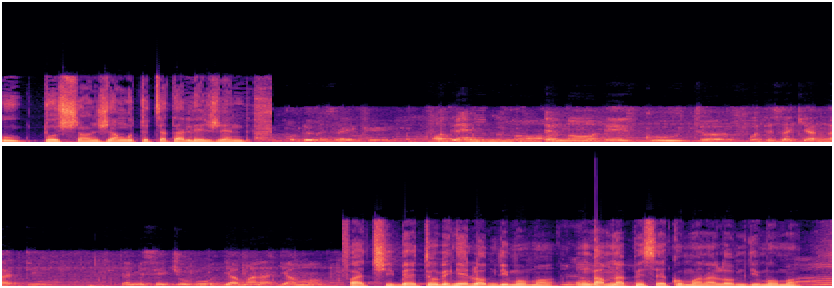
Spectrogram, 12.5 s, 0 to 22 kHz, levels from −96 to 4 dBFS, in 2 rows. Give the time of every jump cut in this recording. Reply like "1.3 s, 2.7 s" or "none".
2.0 s, 8.6 s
